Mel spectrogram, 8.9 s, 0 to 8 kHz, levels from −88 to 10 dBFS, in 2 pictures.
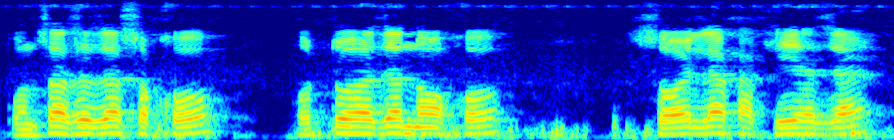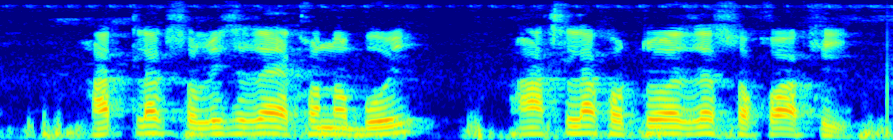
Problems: none marked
